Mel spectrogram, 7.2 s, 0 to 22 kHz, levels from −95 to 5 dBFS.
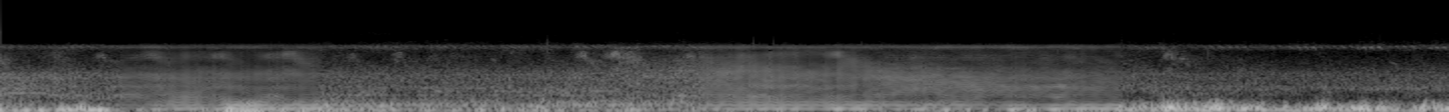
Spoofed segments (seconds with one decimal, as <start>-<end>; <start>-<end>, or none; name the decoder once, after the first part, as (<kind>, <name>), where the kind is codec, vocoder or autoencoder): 0.6-1.6 (vocoder, Vocos); 3.5-5.6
